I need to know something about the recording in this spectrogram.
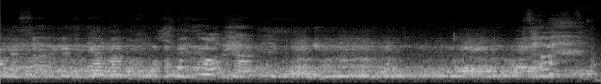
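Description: A continuous stream of indistinct, overlapping voices from video footage being played back.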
